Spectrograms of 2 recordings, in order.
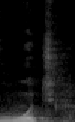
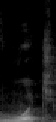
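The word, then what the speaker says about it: Łódź: today is the medical university of wut but in polish that is pronounced as medical university of wooch so the medical university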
